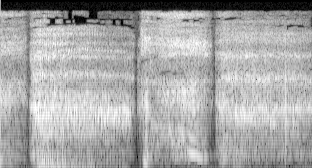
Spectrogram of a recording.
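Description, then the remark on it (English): A voice imitates snoring with three loud, rasping breaths in a row, each separated by a brief pause, close and exaggerated like a cartoonish snore. “Amy snored.”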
